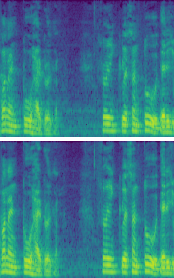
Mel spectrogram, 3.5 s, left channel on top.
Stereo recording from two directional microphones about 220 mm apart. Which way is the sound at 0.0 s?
40° right (ahead or behind).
